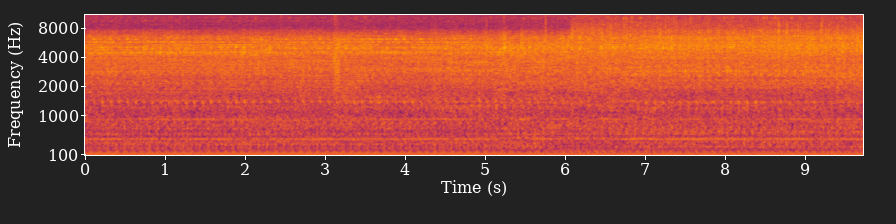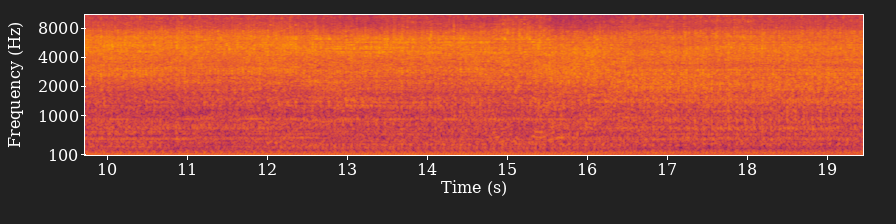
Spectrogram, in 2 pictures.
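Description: A diesel tractor engine drones under load as it pulls across a field.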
